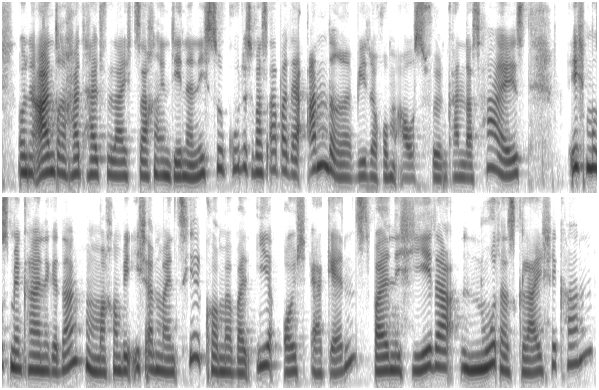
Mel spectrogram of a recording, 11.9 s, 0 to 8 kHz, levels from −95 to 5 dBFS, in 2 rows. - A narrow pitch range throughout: No, wide, 5.4 semitones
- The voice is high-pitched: Yes, high, 195 Hz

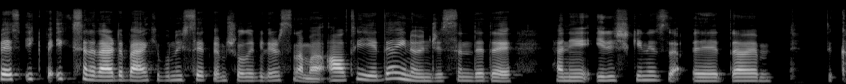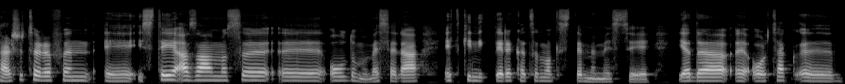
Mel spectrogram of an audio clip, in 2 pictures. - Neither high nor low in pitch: Yes, medium, 180 Hz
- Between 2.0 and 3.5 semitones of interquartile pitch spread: Yes, average, 2.9 semitones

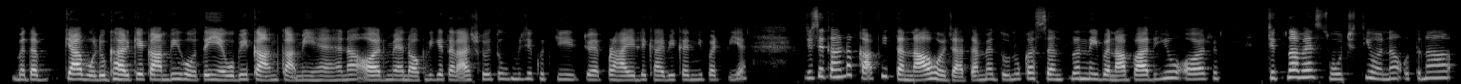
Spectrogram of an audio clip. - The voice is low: No, high, 230 Hz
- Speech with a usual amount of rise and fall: Yes, average, 3.1 semitones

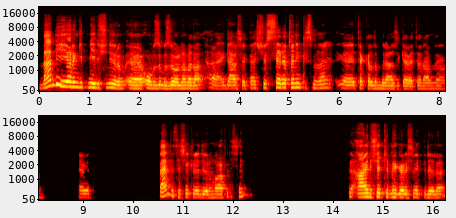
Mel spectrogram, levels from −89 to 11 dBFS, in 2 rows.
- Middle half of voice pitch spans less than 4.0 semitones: Yes, average, 3.1 semitones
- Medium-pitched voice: Yes, medium, 155 Hz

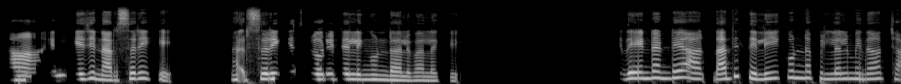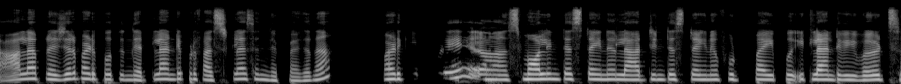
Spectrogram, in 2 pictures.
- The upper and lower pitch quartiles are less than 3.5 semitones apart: Yes, narrow, 2.6 semitones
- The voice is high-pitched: Yes, high, 240 Hz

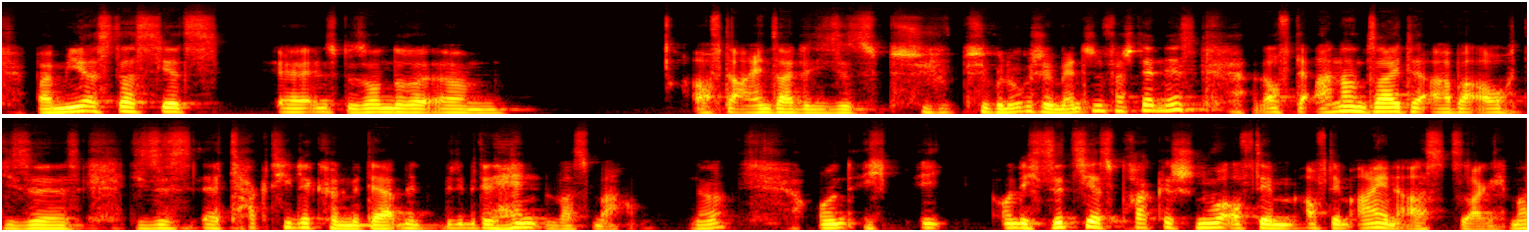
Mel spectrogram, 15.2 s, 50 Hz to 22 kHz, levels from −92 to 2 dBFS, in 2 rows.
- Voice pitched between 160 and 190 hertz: No, low, 130 Hz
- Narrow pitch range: No, average, 3.5 semitones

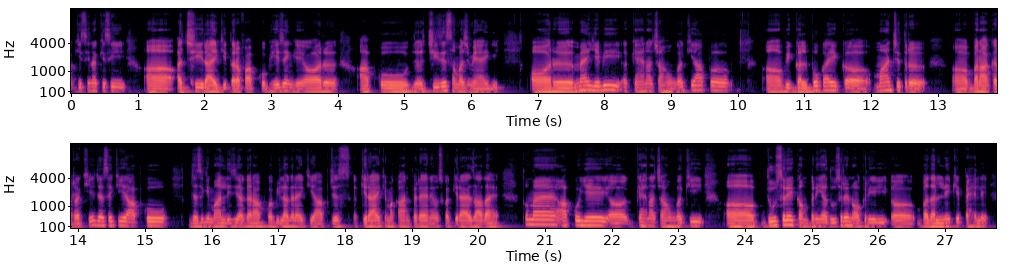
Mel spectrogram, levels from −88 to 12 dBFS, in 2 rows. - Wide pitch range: No, average, 3.9 semitones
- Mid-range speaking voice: No, low, 110 Hz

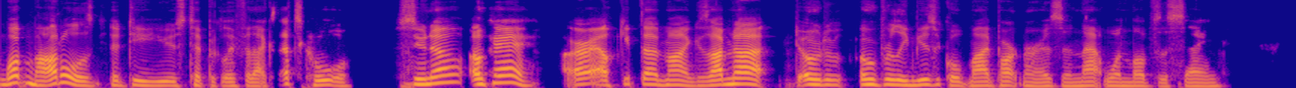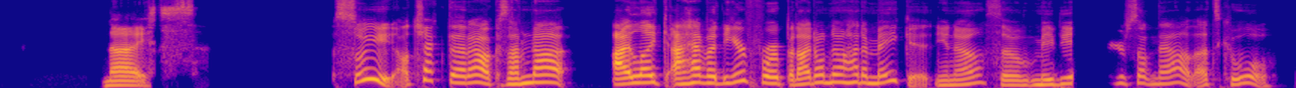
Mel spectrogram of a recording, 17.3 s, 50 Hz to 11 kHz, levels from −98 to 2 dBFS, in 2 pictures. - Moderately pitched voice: No, high, 195 Hz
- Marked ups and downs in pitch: Yes, wide, 7.9 semitones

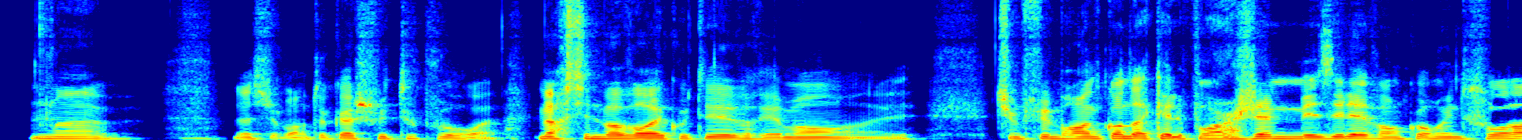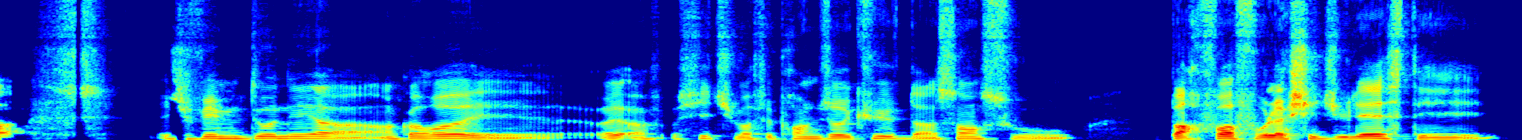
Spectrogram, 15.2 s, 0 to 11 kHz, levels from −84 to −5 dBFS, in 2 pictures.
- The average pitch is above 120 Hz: Yes, medium, 140 Hz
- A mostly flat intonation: Yes, narrow, 2.2 semitones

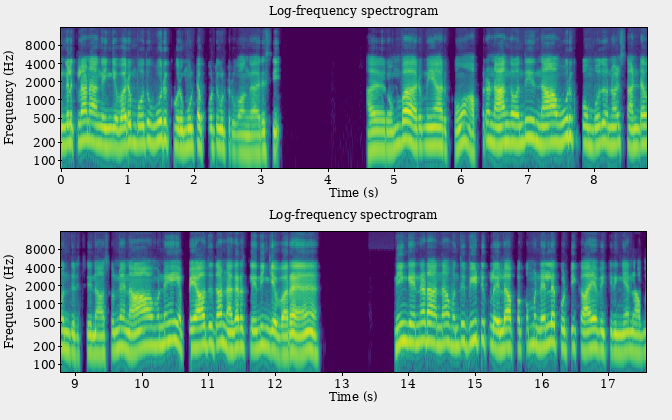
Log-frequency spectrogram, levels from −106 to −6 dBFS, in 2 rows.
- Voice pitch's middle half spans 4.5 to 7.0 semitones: No, average, 3.4 semitones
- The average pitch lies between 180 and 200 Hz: Yes, medium, 185 Hz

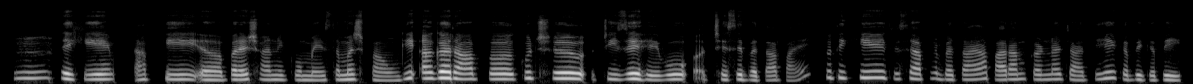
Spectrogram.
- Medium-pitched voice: No, high, 230 Hz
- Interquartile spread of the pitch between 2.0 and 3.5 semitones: Yes, average, 2.8 semitones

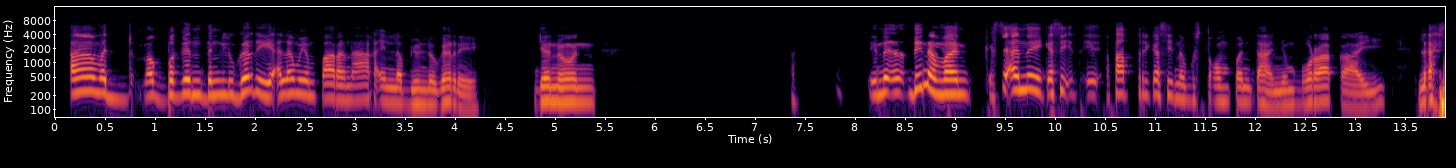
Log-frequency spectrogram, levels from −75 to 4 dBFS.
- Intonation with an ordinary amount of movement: No, wide, 6.3 semitones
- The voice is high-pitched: No, medium, 180 Hz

